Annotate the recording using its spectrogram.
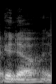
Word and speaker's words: Gadot: Um, I don't know how to pronounce her last name, if it's Gal Gadot or Gal Gadot or whatever. – I think Gadot is right. Yeah, that's how I would say it.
